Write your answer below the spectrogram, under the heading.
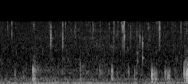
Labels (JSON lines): {"label": "biophony, knock croak", "recorder": "SoundTrap 300"}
